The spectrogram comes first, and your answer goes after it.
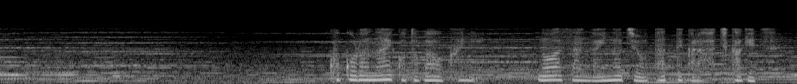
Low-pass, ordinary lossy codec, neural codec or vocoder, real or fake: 5.4 kHz; none; none; real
